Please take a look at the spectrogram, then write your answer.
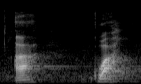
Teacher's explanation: o U é semivogal, o A é vogal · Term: ditongo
